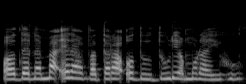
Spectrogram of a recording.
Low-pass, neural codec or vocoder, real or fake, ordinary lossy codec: none; none; real; none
